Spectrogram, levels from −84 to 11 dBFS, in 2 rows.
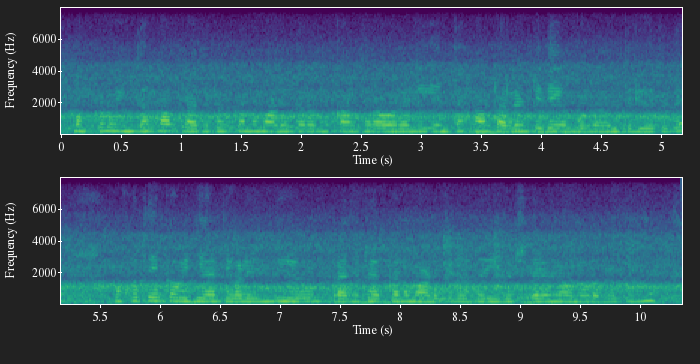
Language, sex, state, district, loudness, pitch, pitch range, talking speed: Kannada, female, Karnataka, Chamarajanagar, -16 LUFS, 205 Hz, 200-215 Hz, 120 wpm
